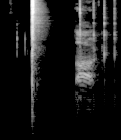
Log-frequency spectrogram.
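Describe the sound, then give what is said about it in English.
A soda bottle cap pops open with one sharp crack and a short fizzing hiss that quickly fades, followed by a brief voiced exclamation and a few light clicks. “All right, okay, I'm gonna try to open it.”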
